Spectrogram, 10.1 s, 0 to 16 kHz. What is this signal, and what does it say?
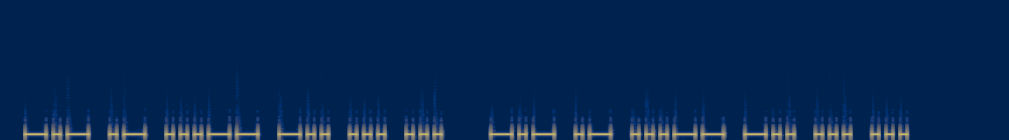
Morse code, heard as a keyed tone, about 17 wpm, 700 Hz. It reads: KA3DSS KA3DSS
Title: USA Call Signs Repeated 3x 17wpm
